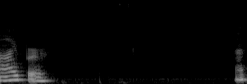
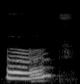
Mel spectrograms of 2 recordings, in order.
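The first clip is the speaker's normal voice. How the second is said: dog bark; 8 semitones higher than usual. Retold or imitated. Imitating a dog.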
